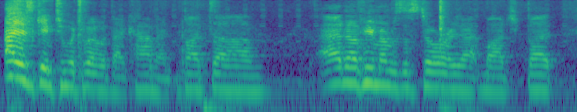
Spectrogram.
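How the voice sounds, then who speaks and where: A man's voice: medium pitch, very fast, background noise. Rambling, hesitant male game reviewer. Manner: rambling, hesitant, swears casually. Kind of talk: casual review chat.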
